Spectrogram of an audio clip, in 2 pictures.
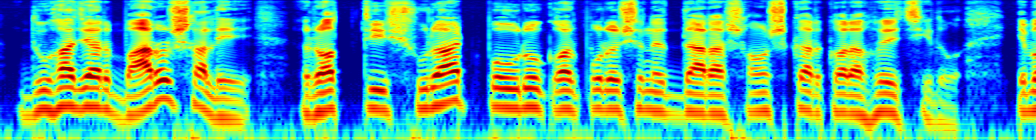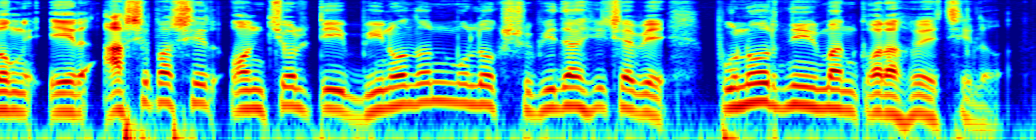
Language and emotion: Bengali, neutral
